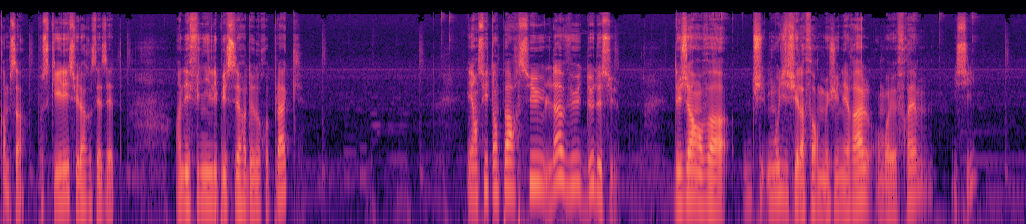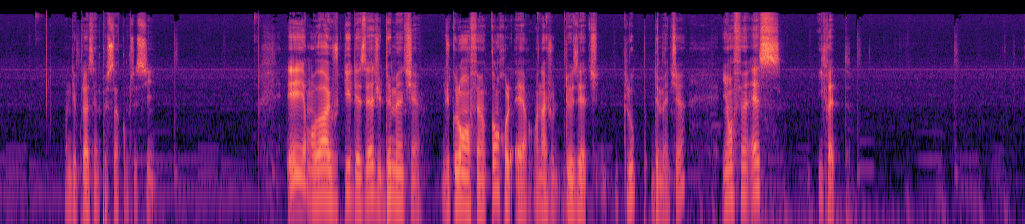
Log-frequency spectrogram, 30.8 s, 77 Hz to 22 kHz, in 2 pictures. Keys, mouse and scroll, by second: 7.6 KP_7, 9.7-10.6 shift+scroll up 3, 10.6 right click, 11.1 b, 12.3 z, 13.5 right click, 13.8 b, 15.9-18.9 drag, 20.4 ctrl+r, 26.5 s.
